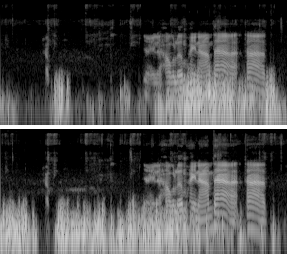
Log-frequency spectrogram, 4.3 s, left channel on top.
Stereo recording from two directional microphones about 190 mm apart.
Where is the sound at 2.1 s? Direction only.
Centre (ahead or behind).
